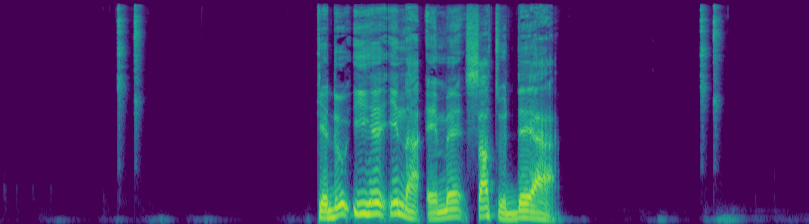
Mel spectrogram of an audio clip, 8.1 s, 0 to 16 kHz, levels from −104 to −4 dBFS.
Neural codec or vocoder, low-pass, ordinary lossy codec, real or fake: vocoder, 48 kHz, 128 mel bands, Vocos; 14.4 kHz; none; fake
